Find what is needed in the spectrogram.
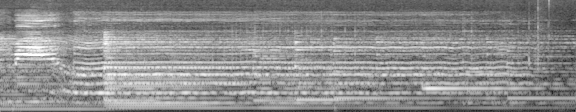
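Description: Children's choir singing, moving into a long held chord about a second in.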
